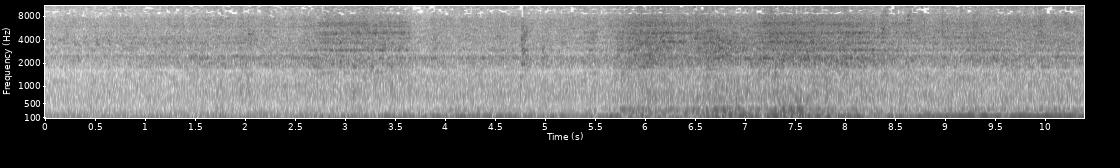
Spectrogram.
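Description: Fox-body Ford Mustang's engine idling steadily with a low, even rumble. It grows louder as the garage door rolls up.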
